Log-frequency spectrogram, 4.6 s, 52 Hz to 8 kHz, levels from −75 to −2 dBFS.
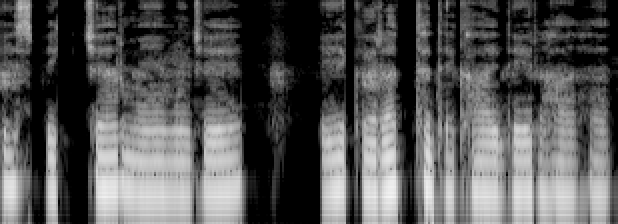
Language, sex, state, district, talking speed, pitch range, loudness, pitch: Hindi, male, Jharkhand, Palamu, 130 wpm, 105-115 Hz, -18 LUFS, 110 Hz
